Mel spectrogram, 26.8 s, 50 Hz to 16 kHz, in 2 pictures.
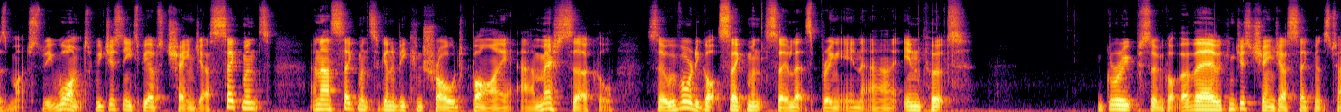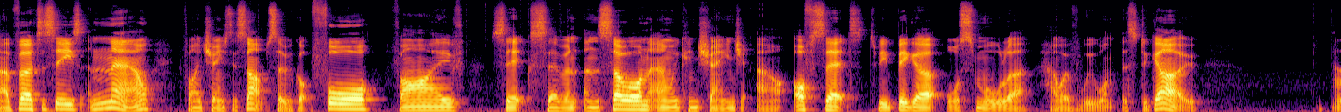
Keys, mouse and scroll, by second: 1.8 scroll down 1, 2.1 shift+middle click, 2.7 scroll down 1, 3.0 scroll up 1, 3.3 shift+middle click, 3.7 scroll up 1, 4.2 shift+middle click, 4.6 scroll up 1, 7.5 shift+a, 9.1 typing, 16.7-18.2 scroll down 1, 18.2 double click.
